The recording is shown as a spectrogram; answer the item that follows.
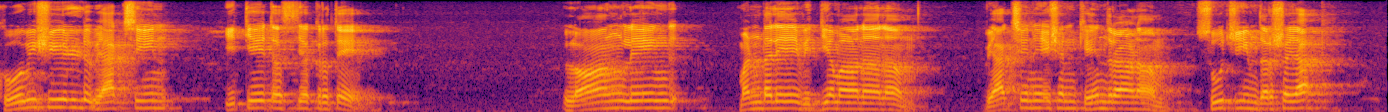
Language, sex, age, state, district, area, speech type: Sanskrit, male, 45-60, Karnataka, Udupi, urban, read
